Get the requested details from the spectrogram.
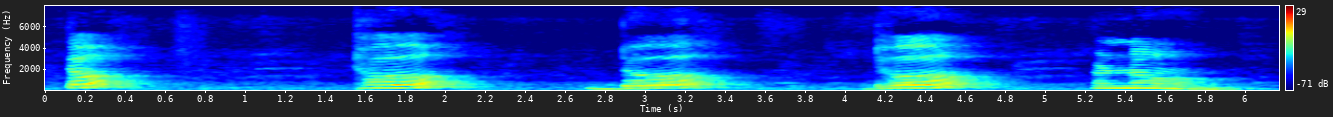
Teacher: मूर्घन्य म्हणजे ज्यावेळेस आपल्या जिभेला आपण तोंडात वळवतो आणि मग त्या शब्दात त्या व्यंजनांचा उच्चार निघतो त्याला म्हणतात मूर्घन्य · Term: मूर्घन्य व्यंजन, मूर्धन्य व्यंजन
